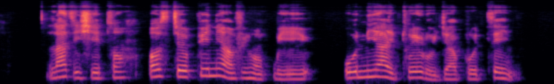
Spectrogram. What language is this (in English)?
Yoruba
